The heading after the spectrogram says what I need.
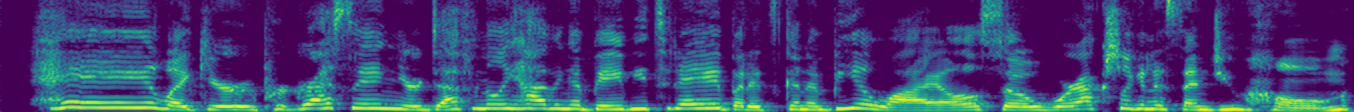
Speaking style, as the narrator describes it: my midwife really sweetly says

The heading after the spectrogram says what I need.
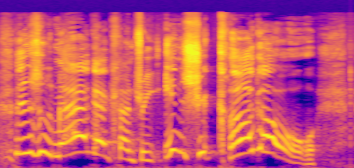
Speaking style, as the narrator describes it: they'd shout

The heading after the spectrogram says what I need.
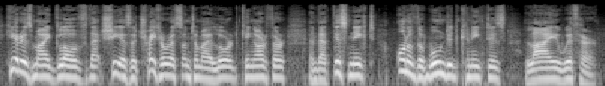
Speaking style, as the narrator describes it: sighed Sir Meleagant

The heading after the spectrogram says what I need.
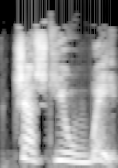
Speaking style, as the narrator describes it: exclaimed

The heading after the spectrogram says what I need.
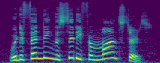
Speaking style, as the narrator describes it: Mila shouted

